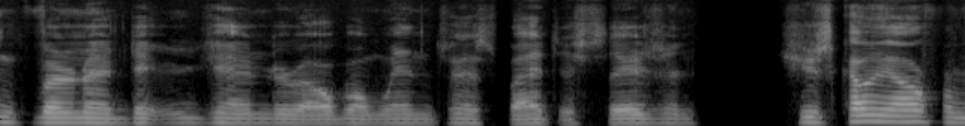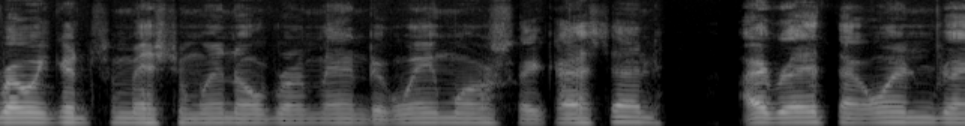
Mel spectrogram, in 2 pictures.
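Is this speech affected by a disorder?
Yes: cerebral palsy.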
